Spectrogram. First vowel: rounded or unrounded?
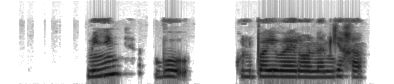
unrounded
